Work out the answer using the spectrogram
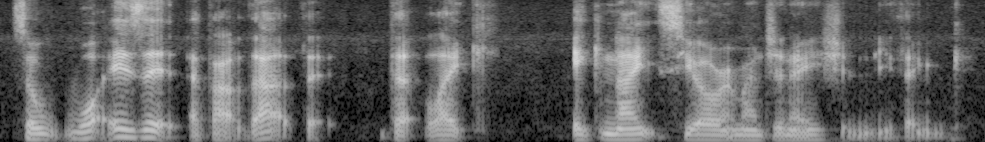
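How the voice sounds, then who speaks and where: A man with a low, gravelly voice co-hosts a conversation about his craft. The sound is dry and close, and he talks in long, engaged explanations that turn into questions. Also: moderate pace, fairly bright tone, no echo. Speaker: podcast co-host, writer. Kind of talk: conversational interviewing.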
